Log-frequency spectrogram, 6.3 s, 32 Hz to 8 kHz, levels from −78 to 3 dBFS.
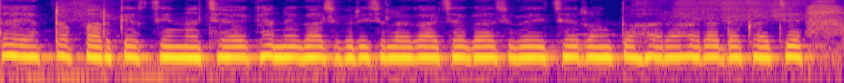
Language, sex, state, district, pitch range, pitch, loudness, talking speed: Bengali, female, West Bengal, Purulia, 180-185 Hz, 180 Hz, -12 LUFS, 180 wpm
